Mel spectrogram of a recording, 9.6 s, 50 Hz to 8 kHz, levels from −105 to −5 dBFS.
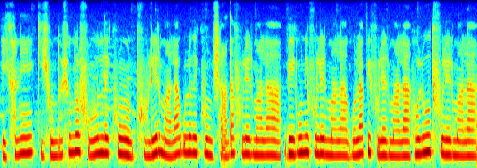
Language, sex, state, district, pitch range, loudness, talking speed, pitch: Bengali, female, West Bengal, Jhargram, 210-235 Hz, -15 LUFS, 155 wpm, 225 Hz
